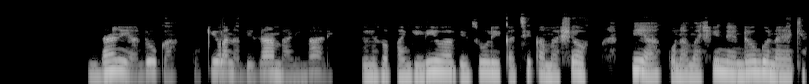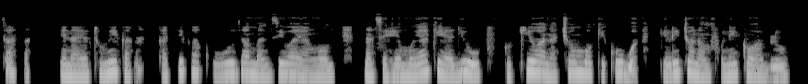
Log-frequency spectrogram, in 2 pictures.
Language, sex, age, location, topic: Swahili, female, 36-49, Dar es Salaam, finance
